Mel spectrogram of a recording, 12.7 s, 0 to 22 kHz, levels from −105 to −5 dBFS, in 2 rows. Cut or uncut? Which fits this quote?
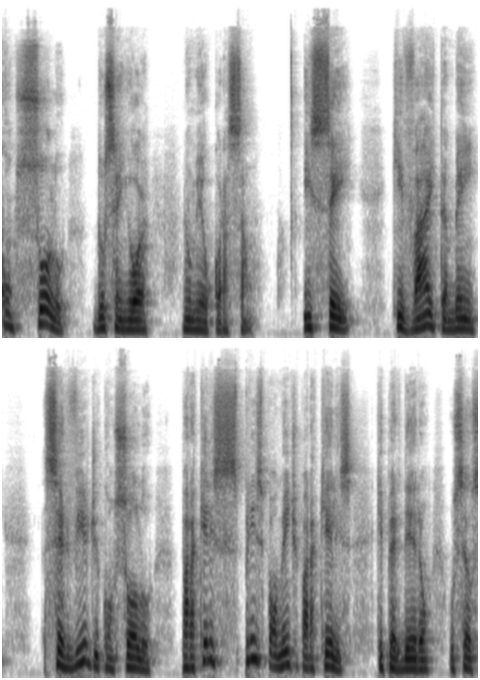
uncut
